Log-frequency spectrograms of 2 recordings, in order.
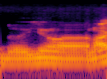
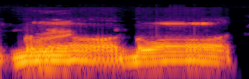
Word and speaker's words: Milian: and I was talking about Christine Milian. I couldn't even pronounce her name at the time. I was like, Milan.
